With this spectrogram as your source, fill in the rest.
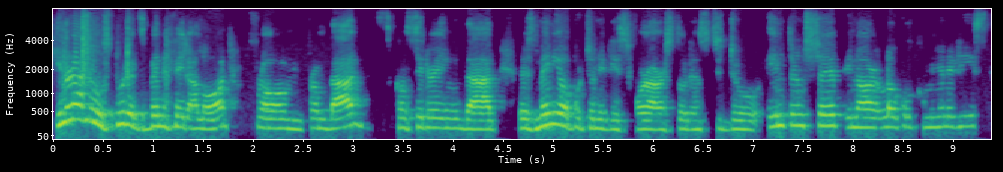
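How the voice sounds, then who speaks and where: A man from Chile with a Chilean accent explains his work in an interview, in measured, hesitant phrases with repeated words. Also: high voice, darkish tone. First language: Spanish. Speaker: university administrator being interviewed. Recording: dull, lo-fi call audio.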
